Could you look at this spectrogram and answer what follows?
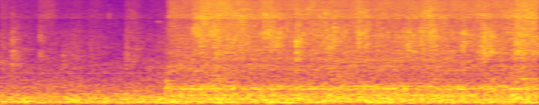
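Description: Kitchen tap water runs over green onions being rinsed, starting quieter and then opening to a steady, fuller splashing stream into the sink for several seconds, with no talking.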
